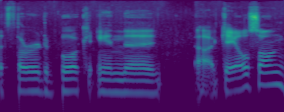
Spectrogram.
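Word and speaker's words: Gael Song: book in the uh Gail song Jail song I'm not 100% sure which one of those is pronunciation because it's Irish I believe it's Jail song Trilogy by Sha aalis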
